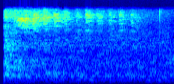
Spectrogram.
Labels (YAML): expert_labels:
- quality: no cough present
  cough_type: unknown
  dyspnea: false
  wheezing: false
  stridor: false
  choking: false
  congestion: false
  nothing: true
  diagnosis: healthy cough
  severity: unknown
